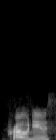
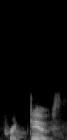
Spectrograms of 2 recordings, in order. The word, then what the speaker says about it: produce: stress yeah the stress the stress is different so in the adjective form we have the stress on the first syllable and in the verb form stress on the second syllable produce and produce and this is a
